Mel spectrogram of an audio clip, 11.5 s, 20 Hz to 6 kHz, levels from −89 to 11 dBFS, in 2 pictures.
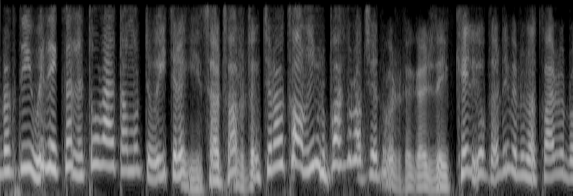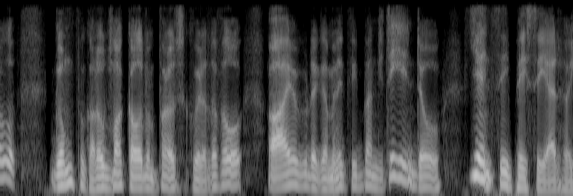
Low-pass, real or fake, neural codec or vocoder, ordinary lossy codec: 5.4 kHz; fake; codec, 16 kHz in and 24 kHz out, 0.4 kbps, LongCat-Audio-Codec, four codebook decoder; none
